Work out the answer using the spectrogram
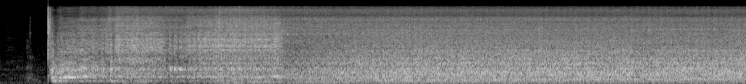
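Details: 1969 Fargo 500 dump truck, long-stored engine started on gas poured into the two-barrel carb: short silence, then it fires with a rough revving roar settling to a steady run; now running, smoking, slight exhaust manifold oil leak.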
